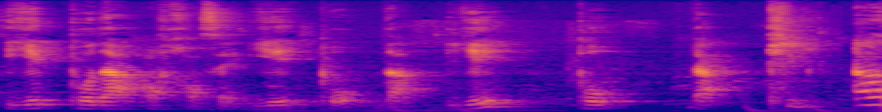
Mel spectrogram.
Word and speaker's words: Yepoda: Ça se prononce Yepuda en français.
